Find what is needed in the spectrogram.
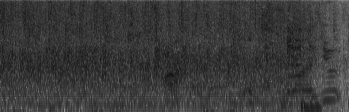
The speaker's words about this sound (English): I like that, man. A round of applause, my brother.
